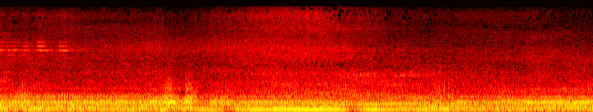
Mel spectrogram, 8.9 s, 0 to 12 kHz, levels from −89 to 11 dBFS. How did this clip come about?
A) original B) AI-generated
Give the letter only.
A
